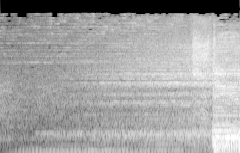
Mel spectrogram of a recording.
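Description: Electronic hardcore music in a quiet build-up: low held tones under a hissing noise sweep that swells steadily louder toward the end.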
